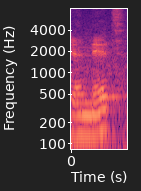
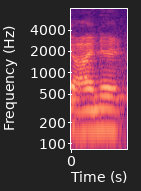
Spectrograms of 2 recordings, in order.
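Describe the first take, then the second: First: The first syllable sounds like 'in'. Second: The first syllable sounds like 'eye'. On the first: The speaker calls it right. "most people say init" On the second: The speaker calls it wrong. "I say init, for some reason I always pronounce it wrong"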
